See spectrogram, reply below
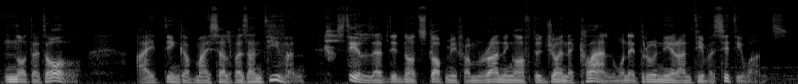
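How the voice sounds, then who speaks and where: A man's voice: low-pitched, moderate pace, dry recording, faint music behind. A suave male elf assassin from a fantasy game speaks. He is wry and world-weary, telling his tales with easy nonchalance. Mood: matter-of-fact, resigned. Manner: smooth, nonchalant storytelling.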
